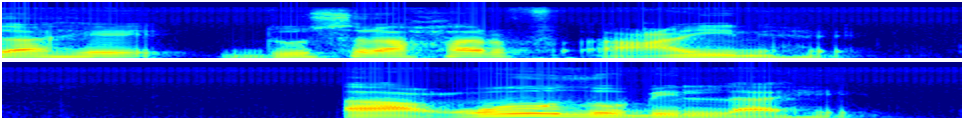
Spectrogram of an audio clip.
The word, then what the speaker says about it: اعوذ: دوسرا حرف عین ہے، اعوذ باللہ۔ لیکن اکثر غلطی یہ ہوتی ہے کہ ہم پڑھتے ہیں اعو اعوذ، تو یہ تلفظ اس کا غلط ہے۔ اعو حمزہ زبر عین واو پیش عو، اعو اعوذ باللہ من الشیطان الرجیم۔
